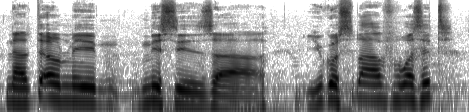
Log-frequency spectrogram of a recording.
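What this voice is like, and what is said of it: Put-on vampire accent. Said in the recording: “how to do a vampire accent”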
